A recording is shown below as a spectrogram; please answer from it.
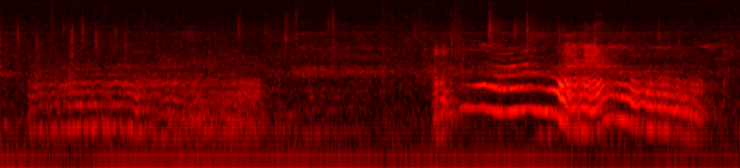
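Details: Hungry kittens meowing indoors: a wavering, harmonic-rich cry holds for about two seconds, then after a short pause louder, rising-and-falling meows overlap, as if several voices call together, over a steady low hum.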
